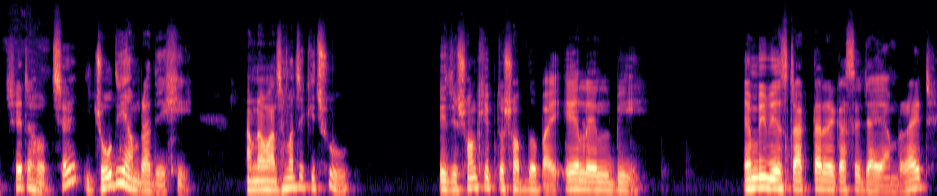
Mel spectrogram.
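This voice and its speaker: A man's voice: a little high, a little mellow, no echo, clean studio sound. A man teaching English grammar, explaining step by step and quizzing his students with questions. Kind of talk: classroom grammar lesson.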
